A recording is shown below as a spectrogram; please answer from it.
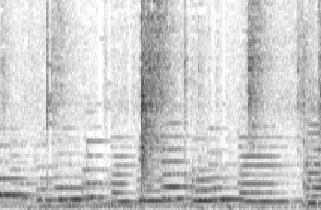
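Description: Piano playing a quick jazz-funk solo line of single notes with the right hand, over sustained low chords and light drum hits from a backing track.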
